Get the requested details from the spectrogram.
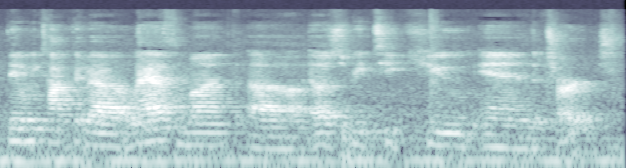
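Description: A man talks in a room with audible echo, and noticeable noise sits in the background. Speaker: panel moderator. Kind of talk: panel discussion moderation. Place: meeting room.

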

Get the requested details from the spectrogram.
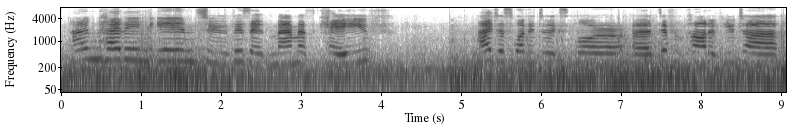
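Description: Very slow delivery over noticeable background noise. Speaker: travel vlogger. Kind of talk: casual vlog chat. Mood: annoyed by crowds, relieved. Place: forest. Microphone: phone near.

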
